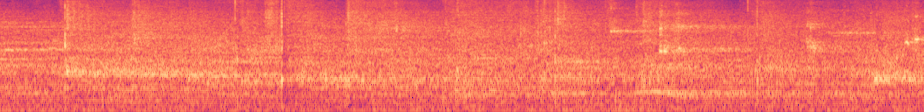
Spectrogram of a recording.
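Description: Pickleball paddles popping against plastic balls: irregular sharp hits that echo in a large indoor hall, over background chatter.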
